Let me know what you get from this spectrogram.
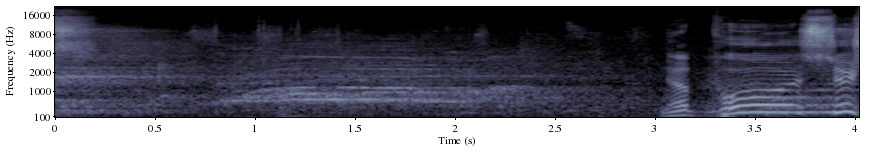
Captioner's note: audience cheering and applauding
